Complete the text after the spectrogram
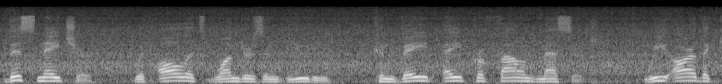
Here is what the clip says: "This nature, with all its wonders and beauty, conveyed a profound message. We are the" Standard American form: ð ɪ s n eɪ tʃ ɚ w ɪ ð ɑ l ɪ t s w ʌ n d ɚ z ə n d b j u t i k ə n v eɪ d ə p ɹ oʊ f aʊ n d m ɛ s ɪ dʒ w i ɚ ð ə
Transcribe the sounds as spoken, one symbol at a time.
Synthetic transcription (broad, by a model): ð ɪ s n eɪ tʃ ɚ w ɪ ð ɑ l ɪ t s w ʌ n d ɚ z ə n b j u t i k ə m v eɪ d ə p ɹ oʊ f aʊ n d m ɛ s ɪ dʒ w i ɚ ð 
